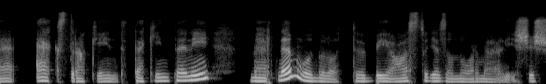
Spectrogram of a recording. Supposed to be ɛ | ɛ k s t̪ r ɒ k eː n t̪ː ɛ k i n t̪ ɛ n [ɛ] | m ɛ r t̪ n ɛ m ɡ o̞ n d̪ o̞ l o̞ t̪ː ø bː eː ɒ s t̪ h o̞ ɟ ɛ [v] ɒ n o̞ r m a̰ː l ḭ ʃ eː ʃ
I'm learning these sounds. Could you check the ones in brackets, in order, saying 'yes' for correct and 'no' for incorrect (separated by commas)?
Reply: no, no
